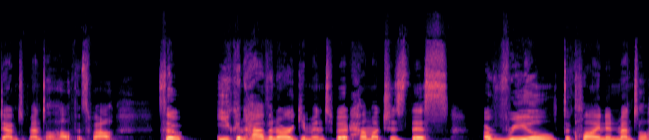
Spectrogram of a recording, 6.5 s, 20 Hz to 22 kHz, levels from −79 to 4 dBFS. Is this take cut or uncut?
uncut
